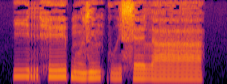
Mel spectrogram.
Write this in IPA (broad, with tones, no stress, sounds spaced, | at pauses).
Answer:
iː˦ r h eː˦ ɓ ũ˨ z ĩ˦ kʷ i˨ s ɛ˦ l aː˦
